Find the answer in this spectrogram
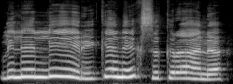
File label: OLD WOMAN, Arabian Traditions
